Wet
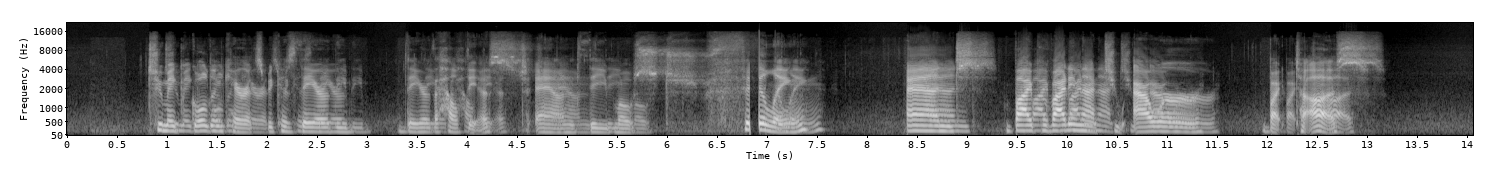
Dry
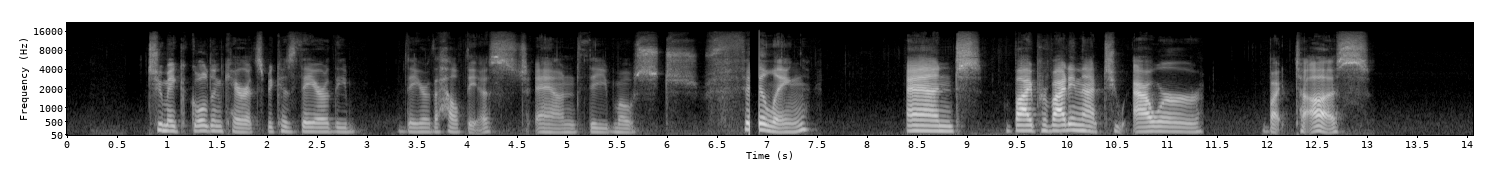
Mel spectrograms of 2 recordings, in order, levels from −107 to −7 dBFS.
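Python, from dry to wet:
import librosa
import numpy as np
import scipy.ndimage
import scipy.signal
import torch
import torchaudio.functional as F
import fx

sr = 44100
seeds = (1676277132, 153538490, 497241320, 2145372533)

p1 = 10.0 ** (-18.5 / 20.0) * np.tanh(x / 10.0 ** (-18.5 / 20.0))
p2 = x + F.gain(torch.from_numpy(p1), -3.5).numpy()
p3 = scipy.signal.sosfilt(scipy.signal.butter(2, 180.0, 'highpass', fs=sr, output='sos'), p2)
p4 = p3 + 10.0 ** (-11.5 / 20.0) * np.pad(p3, (int(160 * sr / 1000.0), 0))[:len(p3)]
y = fx.band_squash(p4, sr, depth_pct=40)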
